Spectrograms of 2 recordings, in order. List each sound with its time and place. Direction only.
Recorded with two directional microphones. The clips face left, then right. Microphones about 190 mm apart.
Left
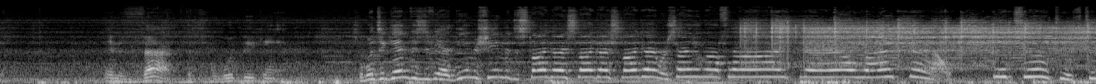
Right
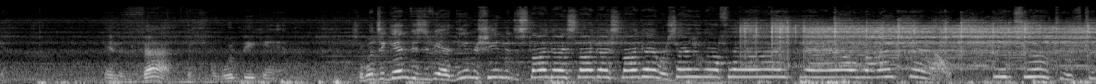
1.0 s speech: 10° right (ahead or behind)
3.6 s speech: 10° right (ahead or behind)
7.3 s speech: 40° right (ahead or behind)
